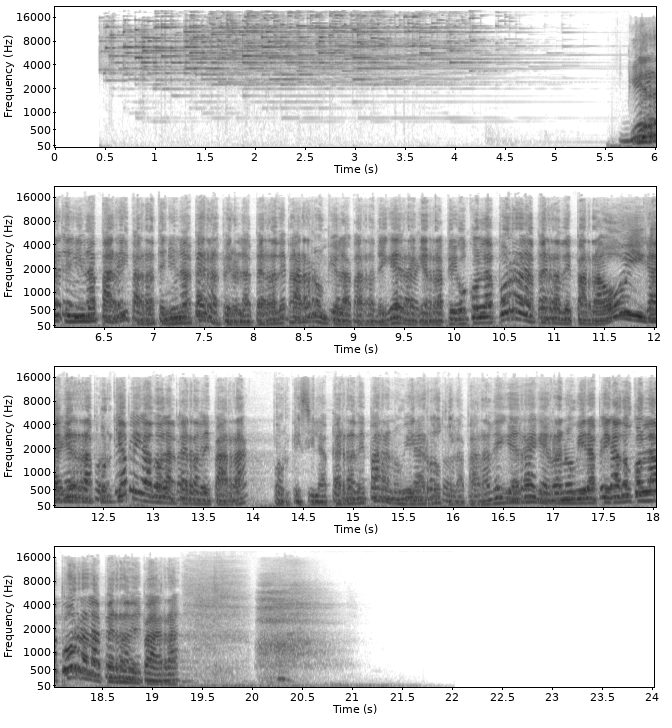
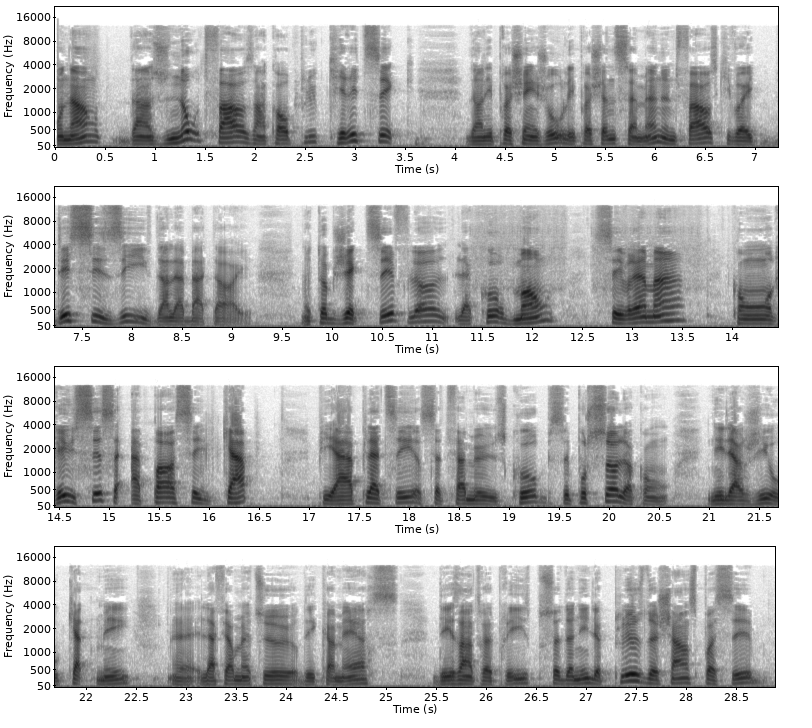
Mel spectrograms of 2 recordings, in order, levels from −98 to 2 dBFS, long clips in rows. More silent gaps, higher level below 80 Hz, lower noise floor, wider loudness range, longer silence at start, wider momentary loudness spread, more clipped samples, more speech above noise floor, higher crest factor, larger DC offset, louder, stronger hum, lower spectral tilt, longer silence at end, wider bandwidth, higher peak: neither; about the same, -50 dBFS vs -50 dBFS; first, -68 dBFS vs -48 dBFS; first, 11 LU vs 4 LU; first, 0.45 s vs 0 s; first, 15 LU vs 11 LU; neither; first, 45 dB vs 30 dB; about the same, 20 dB vs 18 dB; second, under 0.1% vs 0.8%; second, -23 LUFS vs -18 LUFS; neither; about the same, -4.5 dB/octave vs -5 dB/octave; first, 3.4 s vs 0.15 s; first, 19.5 kHz vs 13 kHz; second, -6 dBFS vs 0 dBFS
